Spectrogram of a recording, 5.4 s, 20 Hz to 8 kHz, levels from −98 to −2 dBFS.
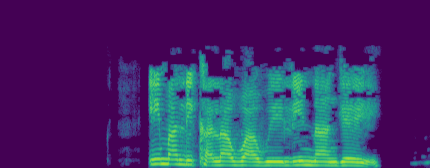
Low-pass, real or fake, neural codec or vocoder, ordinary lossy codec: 7.2 kHz; real; none; MP3, 24 kbps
